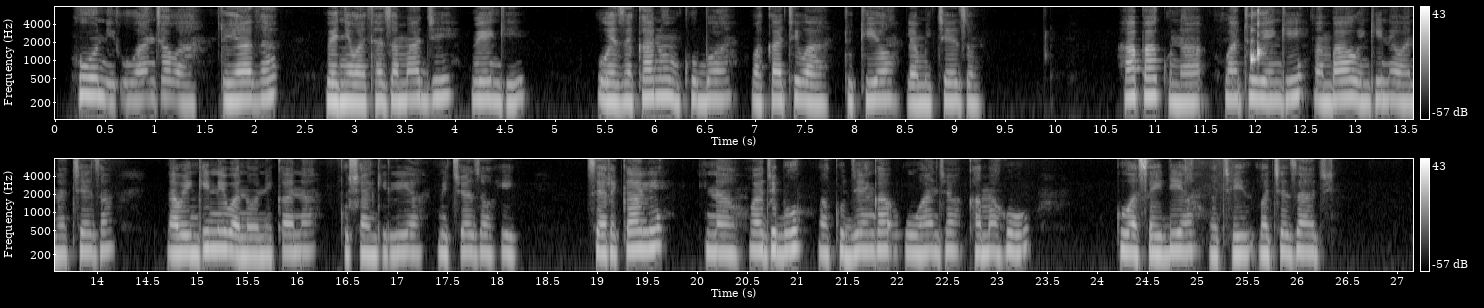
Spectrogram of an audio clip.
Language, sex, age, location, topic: Swahili, female, 25-35, Nakuru, government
